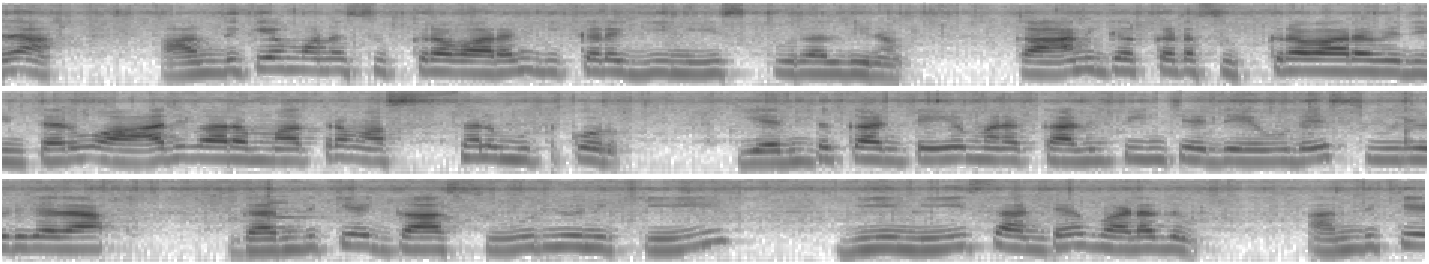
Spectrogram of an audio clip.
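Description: Sliced onions and green chillies sizzling as they fry in oil in a metal pot, stirred with a spatula. A voice talks over it almost throughout and is the loudest sound.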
